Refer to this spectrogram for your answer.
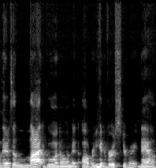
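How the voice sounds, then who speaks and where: With a Southern US accent, a woman talks at a moderate pace in a very deep, low pitch. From Alabama, Mobile. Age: 60s. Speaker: roundtable panelist. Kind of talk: casual chat.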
